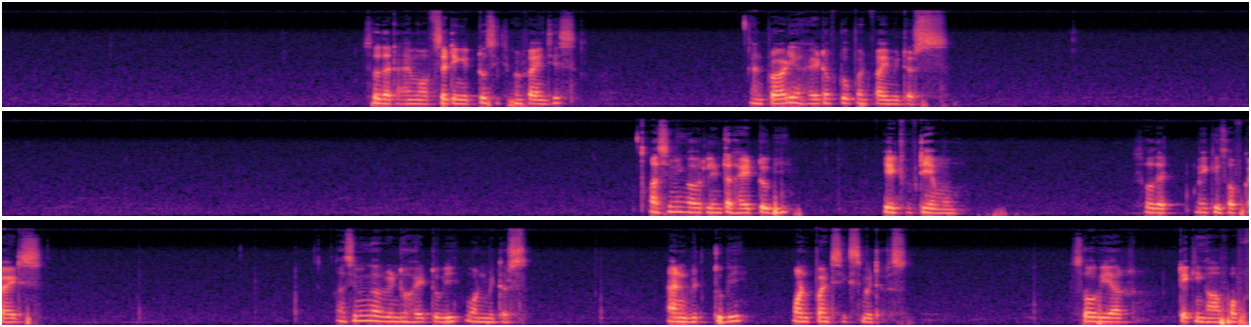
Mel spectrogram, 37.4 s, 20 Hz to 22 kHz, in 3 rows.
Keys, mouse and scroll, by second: 0.1 click, 1.6-4.0 typing, 2.9 Return, 4.7 click, 6.0 space, 7.2 e, 7.3 click, 7.9 space, 8.8 p, 9.0 click, 10.4-12.7 typing, 12.4 Return, 13.5 ctrl+z, 14.7 p, 15.0 click, 16.1-17.9 typing, 17.5 Return, 18.1 scroll down 1, 18.5 click, 19.1 shift+e, 19.3 space, 19.6 scroll up 1, 20.0-21.5 middle drag, 21.5 scroll up 1, 22.6-24.7 shift+middle drag, 24.7 t, 25.5 click, 26.5-27.9 typing, 28.2 Return, 29.4 click, 30.4-30.7 typing, 31.1 Return, 32.1 click, 33.2 Down, 33.5 Right, 35.3 click, 37.2-37.4 typing.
